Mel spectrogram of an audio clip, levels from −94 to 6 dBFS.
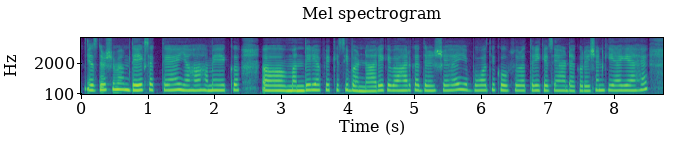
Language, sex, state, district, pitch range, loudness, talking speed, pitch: Hindi, female, Andhra Pradesh, Krishna, 260-280 Hz, -16 LUFS, 215 wpm, 270 Hz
